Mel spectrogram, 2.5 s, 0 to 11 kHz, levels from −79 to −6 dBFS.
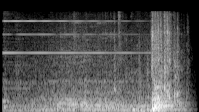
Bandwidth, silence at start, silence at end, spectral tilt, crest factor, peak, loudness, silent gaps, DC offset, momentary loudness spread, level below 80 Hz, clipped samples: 8 kHz; 0.05 s; 0.1 s; -5 dB/octave; 18 dB; -2 dBFS; -19 LUFS; none; under 0.1%; 13 LU; -28 dBFS; under 0.1%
